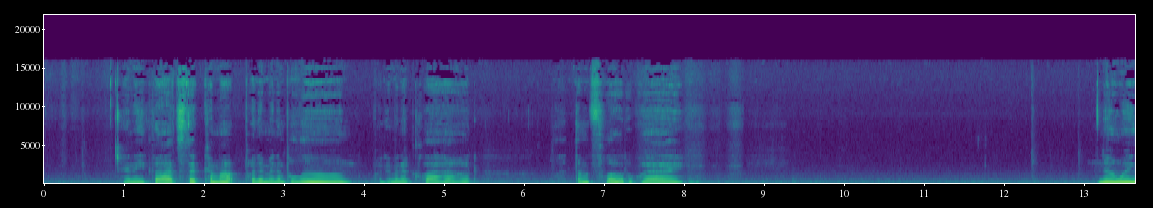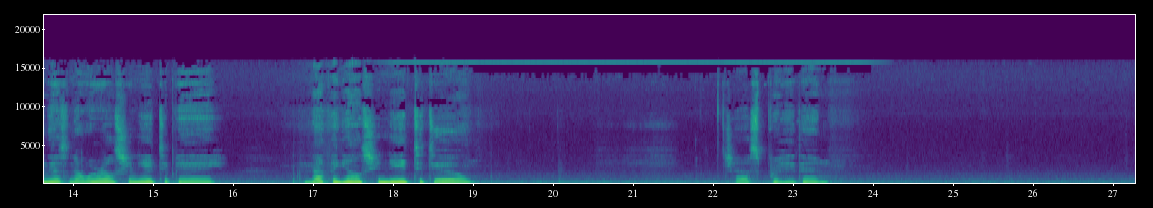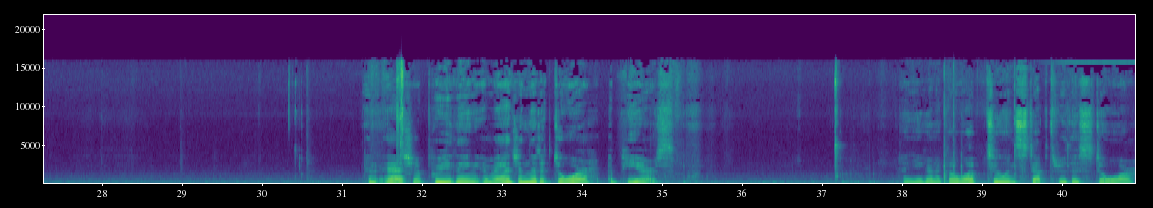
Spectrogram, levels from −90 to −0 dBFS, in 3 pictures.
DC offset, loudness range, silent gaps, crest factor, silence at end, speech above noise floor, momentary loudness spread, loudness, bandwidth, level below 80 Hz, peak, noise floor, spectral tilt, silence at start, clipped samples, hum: under 0.1%; 13 LU; none; 22 dB; 0 s; 28 dB; 23 LU; -28 LUFS; 16.5 kHz; -56 dBFS; -8 dBFS; -55 dBFS; -5.5 dB/octave; 0.9 s; under 0.1%; none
